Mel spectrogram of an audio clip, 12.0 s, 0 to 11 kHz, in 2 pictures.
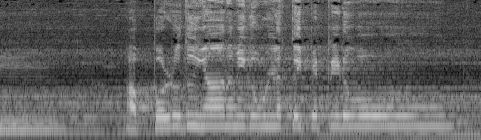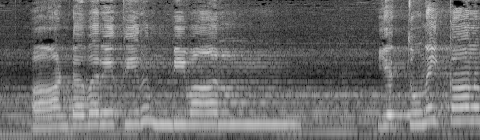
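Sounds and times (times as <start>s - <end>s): person singing psalm: 0.0s - 12.0s.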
